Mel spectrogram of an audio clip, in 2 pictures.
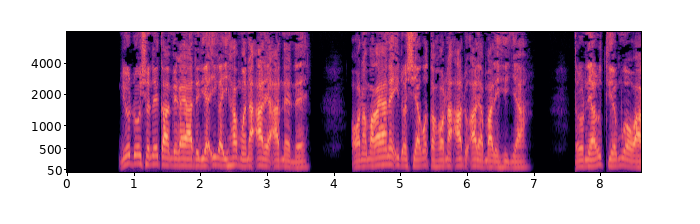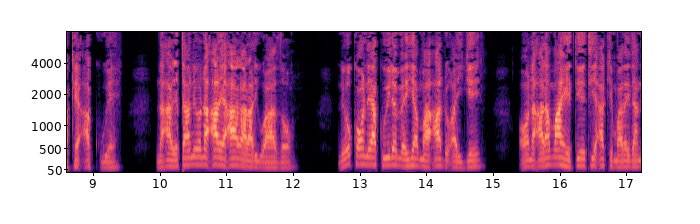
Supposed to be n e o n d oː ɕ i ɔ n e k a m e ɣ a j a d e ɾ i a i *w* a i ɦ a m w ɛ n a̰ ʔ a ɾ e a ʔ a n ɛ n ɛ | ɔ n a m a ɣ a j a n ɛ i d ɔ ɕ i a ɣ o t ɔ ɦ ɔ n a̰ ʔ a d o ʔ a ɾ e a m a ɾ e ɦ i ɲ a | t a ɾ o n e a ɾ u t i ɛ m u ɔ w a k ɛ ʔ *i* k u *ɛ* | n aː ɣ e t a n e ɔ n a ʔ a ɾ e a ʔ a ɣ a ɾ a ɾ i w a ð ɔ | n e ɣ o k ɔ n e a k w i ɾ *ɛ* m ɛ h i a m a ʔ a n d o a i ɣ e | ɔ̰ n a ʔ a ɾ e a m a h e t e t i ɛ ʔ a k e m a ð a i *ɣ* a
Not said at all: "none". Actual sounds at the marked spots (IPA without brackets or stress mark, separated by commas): ɣ, a, ɛ, ɛ, ð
